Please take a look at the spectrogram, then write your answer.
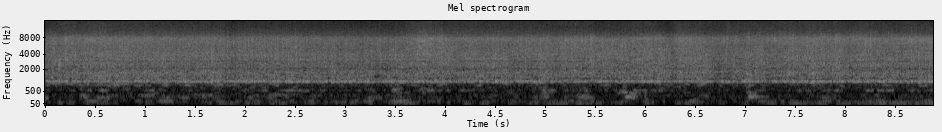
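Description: Dried fish sautéing in a hot pan for a rasam alongside herb leaves, a loud continuous close sizzle with scattered crackles and no talking.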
